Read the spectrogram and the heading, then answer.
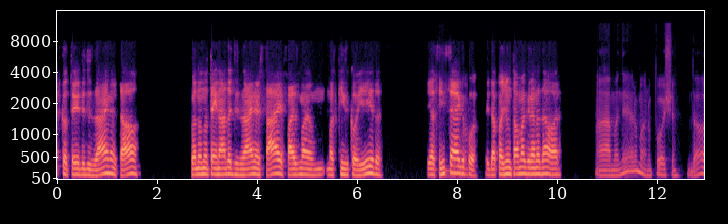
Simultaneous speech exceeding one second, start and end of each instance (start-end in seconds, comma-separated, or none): none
